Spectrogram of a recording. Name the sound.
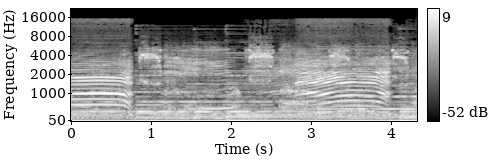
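ox mooing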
